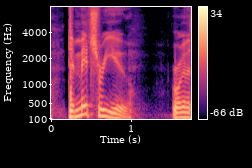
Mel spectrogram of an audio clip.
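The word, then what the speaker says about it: Dumitriu: effects on infants, said Danny, I got to pronounce his name right, Dimitriou. We're going to say Dimitriou, a pediatrician and neuroscientist at Columbia University and chair of an ongoing study on pandemic newborn babies.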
